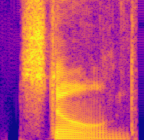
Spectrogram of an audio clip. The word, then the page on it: stoned: American English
